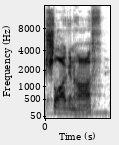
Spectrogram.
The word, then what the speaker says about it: Schlagenhoff: I think you said Schlagenhoff, and okay, cool. That is exactly how you say his name, and we cannot wait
